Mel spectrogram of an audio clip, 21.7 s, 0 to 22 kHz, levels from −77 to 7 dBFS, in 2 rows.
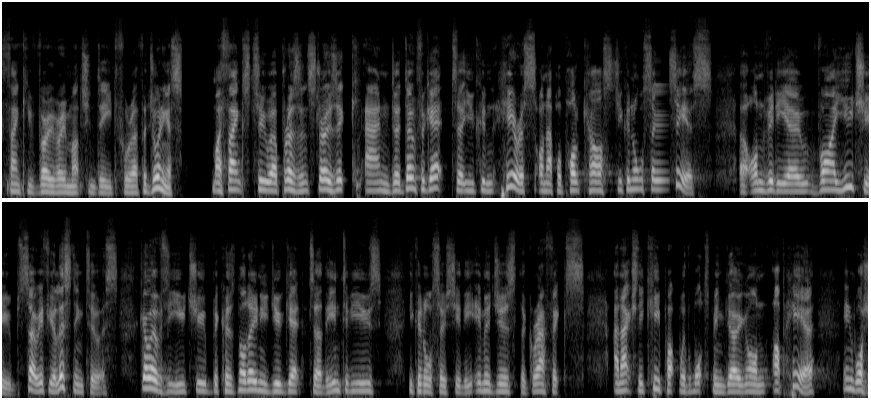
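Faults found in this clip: Short concealed packet loss: brief smears at 4.43–4.49, 10.15–10.21, 16.07–16.11 (between "the interviews you can" and "also see the images") and 19.65–19.69 (after "keep up with what's"). Receiver-side concealment patching 20–40 ms holes by extending the preceding sound.

Long network dropout at 8.17–8.35, just before "us on video". About 160 ms of audio lost, likely a network stall. The jitter buffer never emptied to silence; concealment stretched the last sound as a fading buzz or hiss across the whole gap, then real audio resumed.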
